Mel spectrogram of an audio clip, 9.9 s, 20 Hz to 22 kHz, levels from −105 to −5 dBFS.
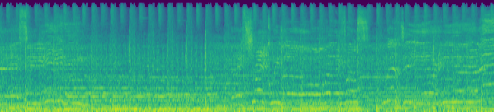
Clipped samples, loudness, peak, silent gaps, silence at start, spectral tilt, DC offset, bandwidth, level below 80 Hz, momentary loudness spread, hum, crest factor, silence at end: under 0.1%; -19 LUFS; -4 dBFS; none; 0 s; -5 dB/octave; under 0.1%; 19 kHz; -24 dBFS; 2 LU; none; 14 dB; 0 s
